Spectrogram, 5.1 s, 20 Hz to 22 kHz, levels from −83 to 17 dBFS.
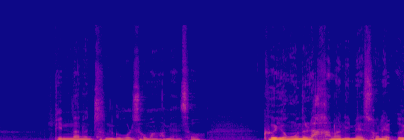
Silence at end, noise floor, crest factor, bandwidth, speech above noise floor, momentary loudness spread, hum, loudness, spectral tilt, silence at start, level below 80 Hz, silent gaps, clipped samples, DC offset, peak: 0 s; -70 dBFS; 20 dB; 12 kHz; 47 dB; 20 LU; none; -24 LUFS; -9 dB/octave; 0.7 s; -50 dBFS; none; under 0.1%; under 0.1%; -4 dBFS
